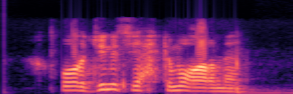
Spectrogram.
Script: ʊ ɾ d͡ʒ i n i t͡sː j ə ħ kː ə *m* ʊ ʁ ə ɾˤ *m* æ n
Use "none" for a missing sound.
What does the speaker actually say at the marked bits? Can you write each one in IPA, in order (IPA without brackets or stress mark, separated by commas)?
m, m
